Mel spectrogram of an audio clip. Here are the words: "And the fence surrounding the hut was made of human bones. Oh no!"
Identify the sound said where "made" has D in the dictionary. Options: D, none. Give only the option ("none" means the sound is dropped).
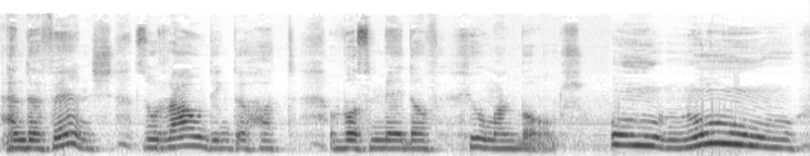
D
